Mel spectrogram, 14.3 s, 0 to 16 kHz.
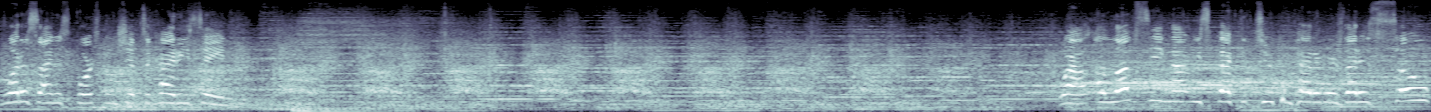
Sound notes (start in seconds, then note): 4.4 fans chanting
